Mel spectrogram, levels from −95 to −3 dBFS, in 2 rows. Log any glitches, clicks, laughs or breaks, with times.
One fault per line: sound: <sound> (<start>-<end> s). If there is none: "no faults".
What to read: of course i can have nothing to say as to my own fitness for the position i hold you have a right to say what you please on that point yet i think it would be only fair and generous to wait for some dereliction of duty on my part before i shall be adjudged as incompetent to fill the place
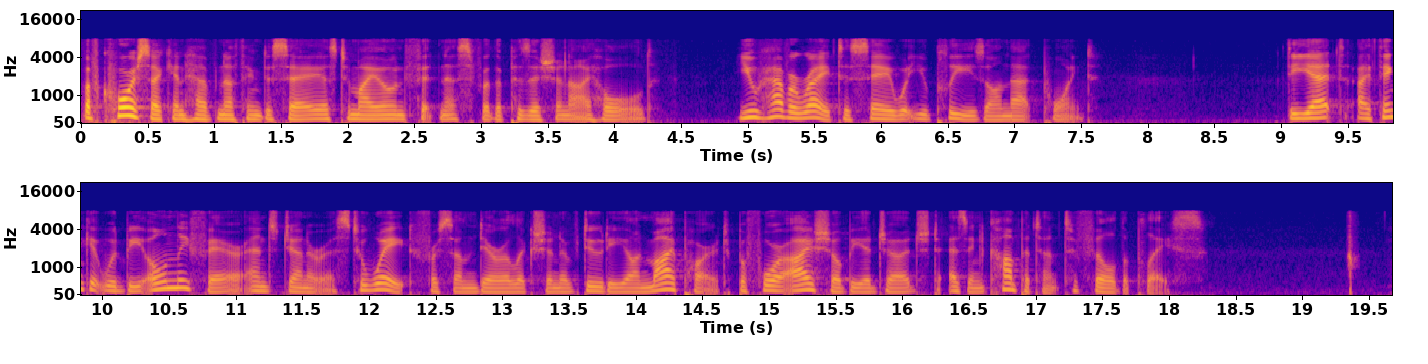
sound: whoosh (19.3-19.4 s)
